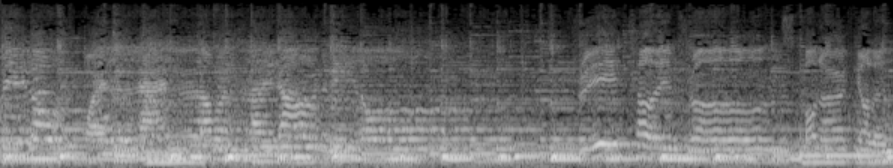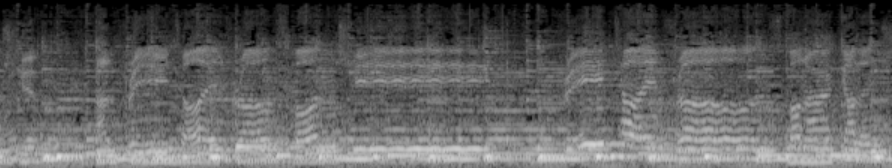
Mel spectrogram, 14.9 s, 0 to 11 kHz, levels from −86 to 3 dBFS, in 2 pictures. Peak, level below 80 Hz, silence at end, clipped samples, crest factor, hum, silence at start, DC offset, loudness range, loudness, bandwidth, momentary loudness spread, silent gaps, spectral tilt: -4 dBFS; -44 dBFS; 0 s; under 0.1%; 14 dB; none; 0 s; under 0.1%; 2 LU; -18 LUFS; 9.6 kHz; 4 LU; none; -7.5 dB/octave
